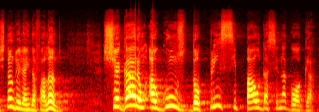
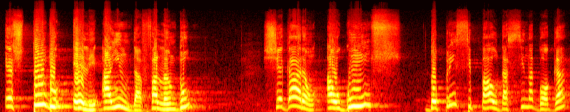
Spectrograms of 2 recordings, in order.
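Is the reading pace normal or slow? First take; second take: normal; slow. First: It is read at a normal, flowing pace. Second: It is read slowly with deliberate pauses.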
